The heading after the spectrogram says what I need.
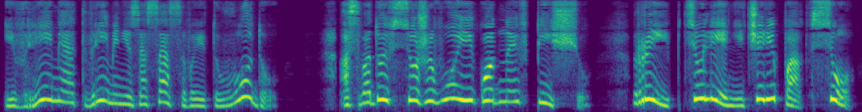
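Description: A woman reading aloud voices a chatty, excitable male bard who talks on and on. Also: high-pitched, unhurried, no echo, clean studio sound, voice pushed up, full character voice. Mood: spooky.

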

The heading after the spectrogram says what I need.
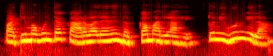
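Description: A woman's voice: on the high side, fairly quick, highs cut off, natural voice. A woman voicing a well-meaning male bystander who speaks earnestly in a storybook reading. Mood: pleading.

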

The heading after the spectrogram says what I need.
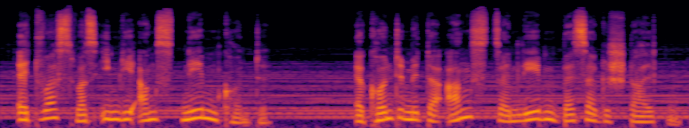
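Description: In a radio play monologue, an actor portrays a brooding, philosophical man who is ailing. He speaks at medium pitch in deliberate, emphatic short phrases.

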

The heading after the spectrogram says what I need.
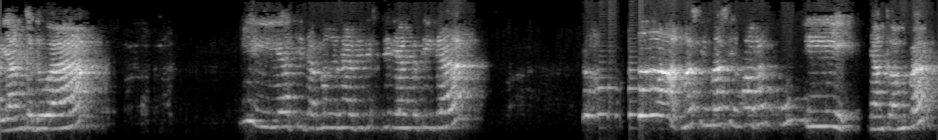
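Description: A woman giving an interactive parenting seminar, quizzing the audience and acting out parent and child voices. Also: high-pitched. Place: large seminar hall with audience. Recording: very echoey, distant, dull hall recording.

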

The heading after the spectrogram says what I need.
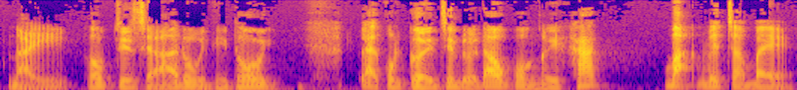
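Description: A skittish, quick-tempered old man rattles on in a hurried, agitated voice, as a male storyteller acts him out. His pitch jumps around in lively swoops. The sound is dry and close. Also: no echo. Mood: blustering. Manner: rushed, agitated. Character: older man, jumpy, quick-tempered, easily scared.

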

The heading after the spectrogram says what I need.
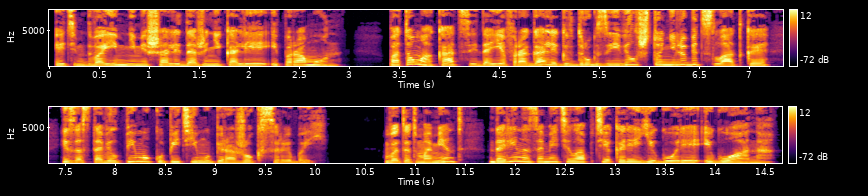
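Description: A woman narrating a children's story aloud in even storytelling. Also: mid-range voice, moderate pace, dry recording, studio quality. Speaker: audiobook narrator. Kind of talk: scripted narration.

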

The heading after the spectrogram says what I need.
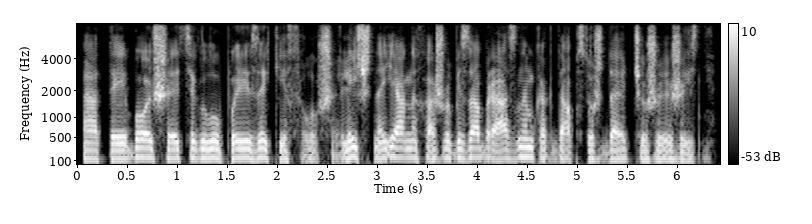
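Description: A reader voicing a grumbling, portly older man in a lowered voice in a storybook reading. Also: little pitch movement, moderate pace, gravelly, dry recording, studio quality.

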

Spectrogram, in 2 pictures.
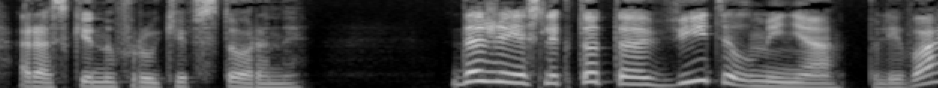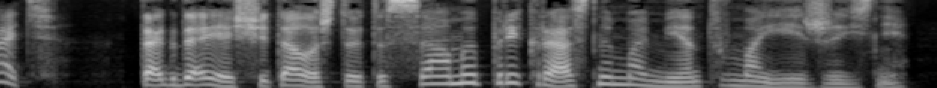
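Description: A woman narrating a first-person story for an audiobook, telling it in a lively, expressive way. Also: deep voice, dry recording, studio quality.

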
